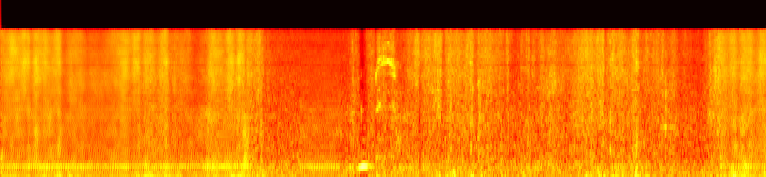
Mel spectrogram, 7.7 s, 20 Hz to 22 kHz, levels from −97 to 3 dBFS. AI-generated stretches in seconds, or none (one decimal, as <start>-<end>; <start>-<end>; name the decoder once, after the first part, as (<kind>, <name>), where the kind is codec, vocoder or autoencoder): 0.0-2.5 (vocoder, Vocos); 3.0-3.4; 7.2-7.7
